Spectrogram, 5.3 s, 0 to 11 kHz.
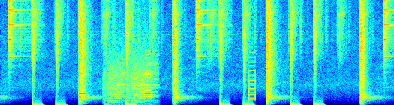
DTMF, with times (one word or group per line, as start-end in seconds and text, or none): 1.0-1.1 7
1.9-2.0 7
3.3-3.4 1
